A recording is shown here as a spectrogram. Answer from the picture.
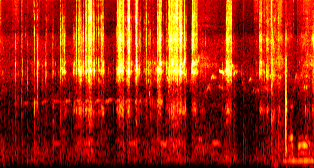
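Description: Spinning fishing reel being handled close up: irregular scraping and small clicks of the spool, line and reel body under the fingers, with one sharp click near the end.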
